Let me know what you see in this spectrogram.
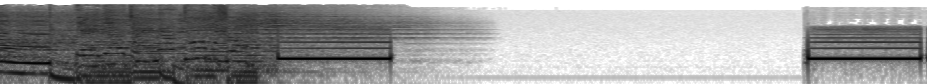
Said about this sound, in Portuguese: Vou ligar pra ver se pega.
